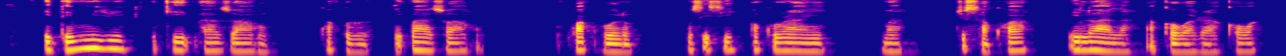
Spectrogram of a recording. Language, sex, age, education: Igbo, male, 15-29, tertiary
